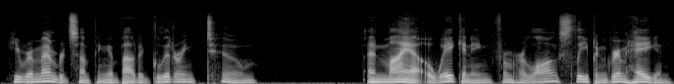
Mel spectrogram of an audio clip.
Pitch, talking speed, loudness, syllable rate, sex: 105 Hz, 150 wpm, -21 LUFS, 5.3 syllables/s, male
